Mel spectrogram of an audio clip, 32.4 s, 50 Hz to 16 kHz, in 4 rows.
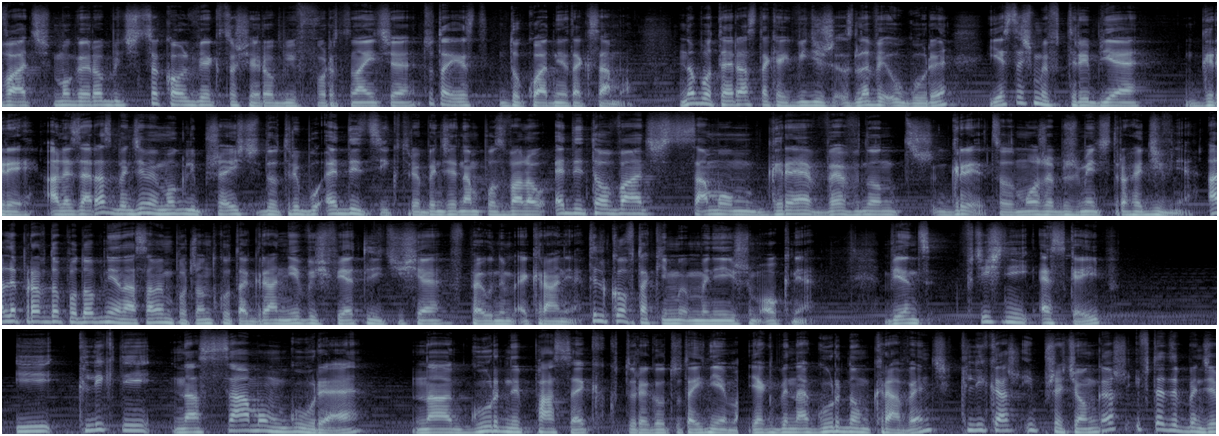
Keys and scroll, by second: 6.9 s, 7.2 d, 13.2 w, 18.8 a, 23.0 Escape.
